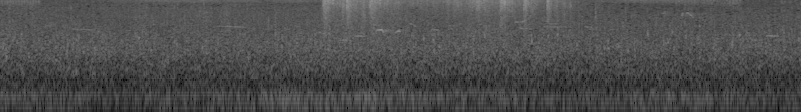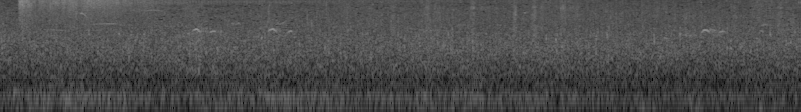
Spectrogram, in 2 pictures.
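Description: A shallow stream flows and babbles steadily outdoors.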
